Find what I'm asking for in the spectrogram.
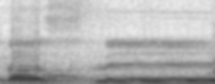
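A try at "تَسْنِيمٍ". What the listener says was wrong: Kurang dengung sedikit tadi pas.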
